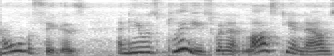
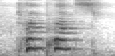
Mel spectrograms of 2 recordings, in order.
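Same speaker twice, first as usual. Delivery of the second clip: high eager bid; cried out; 4 dB louder than usual. Acted. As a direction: blurt out the tiny bid. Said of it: "cried Paddington".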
